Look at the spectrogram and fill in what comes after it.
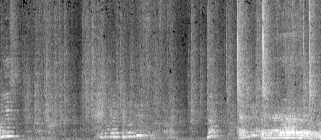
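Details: Dramatic Siberian Husky vocalizing: soft whiny murmurs sit among background talk, then a strong, wavering, yodel-like howl with rich overtones swells over the final two seconds.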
